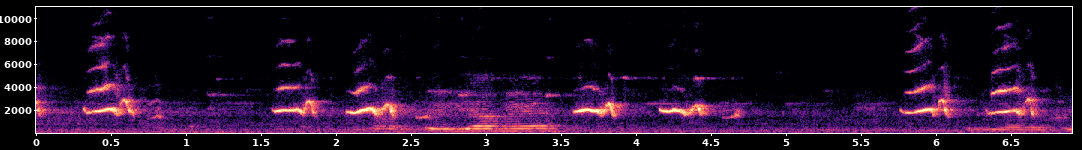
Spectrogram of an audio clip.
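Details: Morning singing from a Cockatiel: a series of loud, bright whistled notes with harsh overtones, roughly one per second, broken in the middle by a lower, more nasal warbling passage, then resuming the whistles.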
